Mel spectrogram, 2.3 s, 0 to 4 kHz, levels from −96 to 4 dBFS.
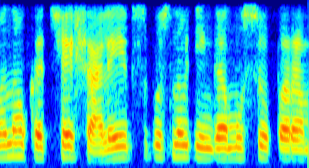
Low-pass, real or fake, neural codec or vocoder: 3.6 kHz; real; none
